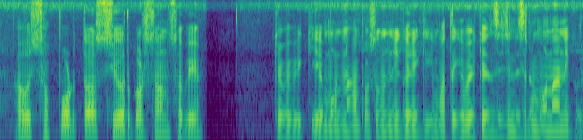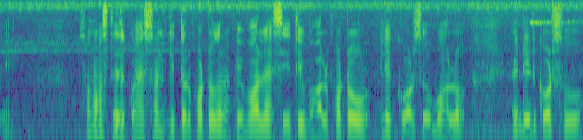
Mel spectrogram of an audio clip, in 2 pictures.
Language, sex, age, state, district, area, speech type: Odia, male, 18-30, Odisha, Balangir, urban, spontaneous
